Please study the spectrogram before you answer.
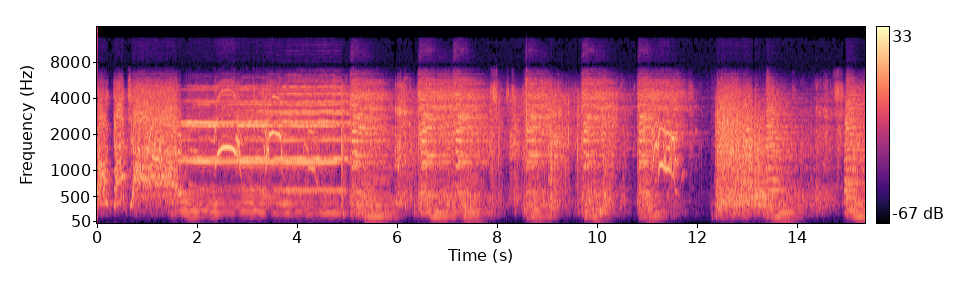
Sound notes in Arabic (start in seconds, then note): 0.0 صراخ بيلي; 2.7 صراخ كين; 4.9 فأس يحفر في الأرض; 6.9 أصوات قتال; 11.0 صراخ كين; 12.3 طلقة نارية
